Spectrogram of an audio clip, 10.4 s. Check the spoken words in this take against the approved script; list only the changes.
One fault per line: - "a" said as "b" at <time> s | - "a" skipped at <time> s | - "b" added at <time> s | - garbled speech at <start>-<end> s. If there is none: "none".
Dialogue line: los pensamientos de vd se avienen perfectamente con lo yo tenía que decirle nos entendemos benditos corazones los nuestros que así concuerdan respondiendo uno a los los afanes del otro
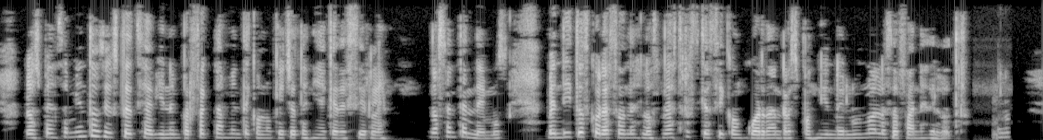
- "que" added at 2.7 s
- "el" added at 8.4 s
- "los" skipped at 8.9 s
